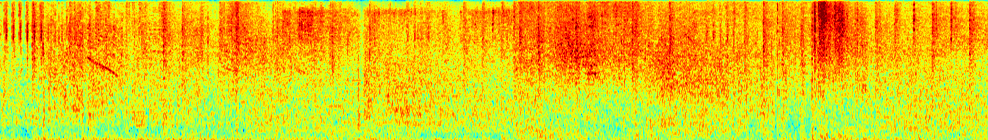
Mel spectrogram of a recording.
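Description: Heavy, continuous rumbling blasts and booms from attacks in Crimea, loud and dense, overlapping one another with no pauses between them.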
